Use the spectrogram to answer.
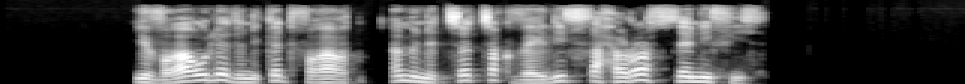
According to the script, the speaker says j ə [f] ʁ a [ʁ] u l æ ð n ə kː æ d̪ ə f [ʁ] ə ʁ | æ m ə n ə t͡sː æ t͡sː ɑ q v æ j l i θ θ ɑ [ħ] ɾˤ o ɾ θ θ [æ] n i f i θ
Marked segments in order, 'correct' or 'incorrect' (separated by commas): incorrect, correct, correct, correct, correct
